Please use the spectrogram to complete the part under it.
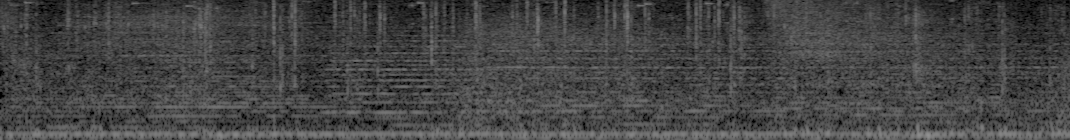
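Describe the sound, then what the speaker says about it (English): A horse gallops with steady clip-clop hoofbeats in the Elder Scrolls Online video game, running continuously under a constant low musical drone. "Go, my trusty steed."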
